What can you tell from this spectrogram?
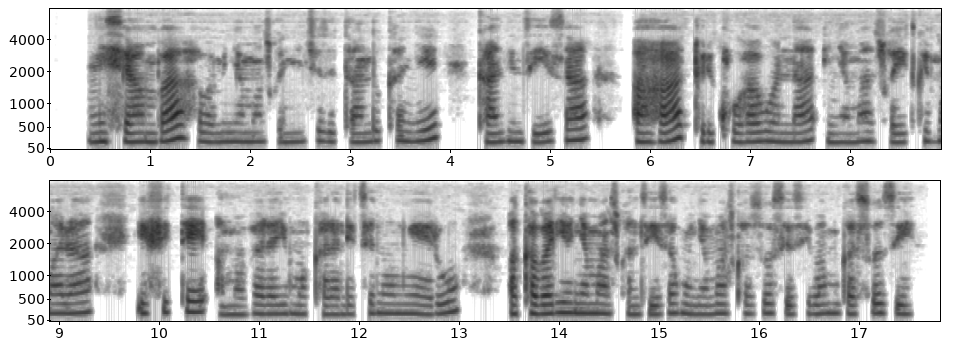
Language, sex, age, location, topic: Kinyarwanda, female, 18-24, Nyagatare, agriculture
